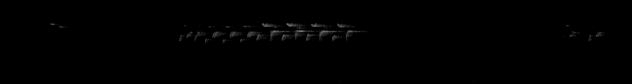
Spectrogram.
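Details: Canary singing softly: a brief high note, then a two-second rolling trill of rapid high chirps, and after a pause another short trilled fragment.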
